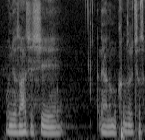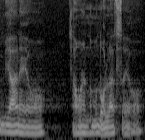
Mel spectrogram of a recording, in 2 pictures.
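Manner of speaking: humbly smooth it over with the driver; quiet, composed owning-up; gentle apology. Retold or imitated. Retold apology after changing mind.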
